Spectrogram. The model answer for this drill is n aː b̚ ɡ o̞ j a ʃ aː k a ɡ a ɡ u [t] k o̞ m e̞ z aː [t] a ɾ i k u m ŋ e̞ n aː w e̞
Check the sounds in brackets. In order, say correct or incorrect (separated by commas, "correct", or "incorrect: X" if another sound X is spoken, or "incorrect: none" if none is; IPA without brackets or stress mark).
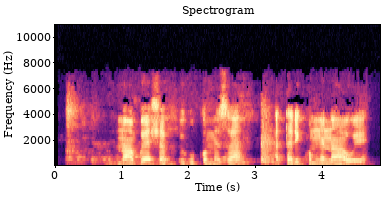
incorrect: none, correct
